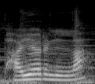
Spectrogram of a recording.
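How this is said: It has simplified Korean-style pronunciation.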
